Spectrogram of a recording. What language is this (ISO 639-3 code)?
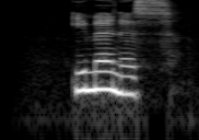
bak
